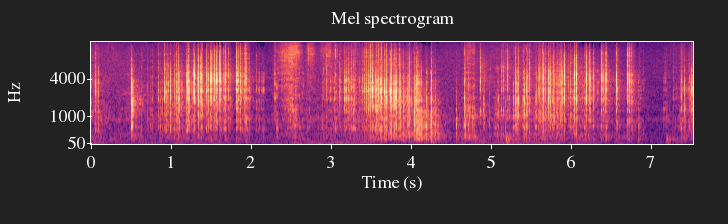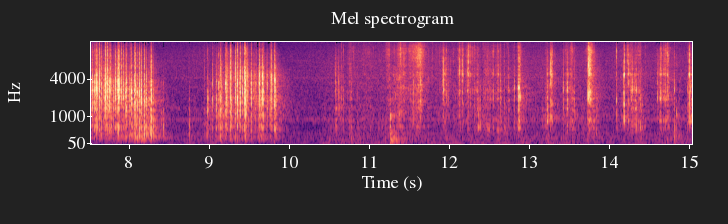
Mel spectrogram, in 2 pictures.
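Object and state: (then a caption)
Corrugated cardboard box. Long fingernails scratch and tap the ribs along the narrow side of a small corrugated cardboard box held in both hands. Dense bursts of bright, dry, rasping scratches alternate with quieter stretches of sharp, quick taps, with almost no low end.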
